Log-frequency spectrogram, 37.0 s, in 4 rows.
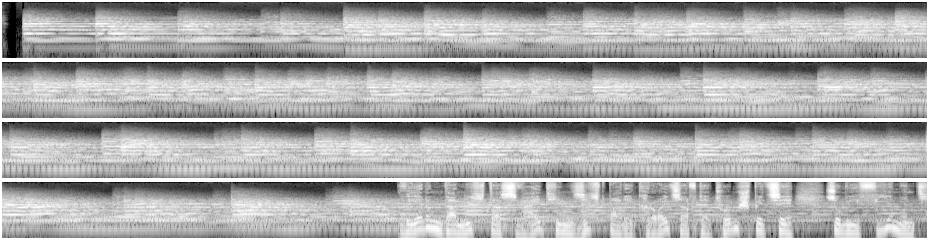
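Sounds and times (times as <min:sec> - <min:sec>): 
church bells of St. Peter und Paul in Kaufbeuren ringing the noon peal: 0:00.2 - 0:37.0
speech: 0:31.9 - 0:37.0.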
